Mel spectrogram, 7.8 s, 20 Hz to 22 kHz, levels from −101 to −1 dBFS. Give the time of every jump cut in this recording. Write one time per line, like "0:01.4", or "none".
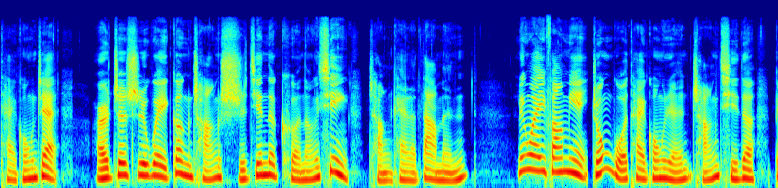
0:05.9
